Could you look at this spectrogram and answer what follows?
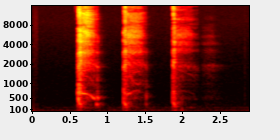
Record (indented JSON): {
  "three_cough_length": "2.9 s",
  "three_cough_amplitude": 6513,
  "three_cough_signal_mean_std_ratio": 0.33,
  "survey_phase": "beta (2021-08-13 to 2022-03-07)",
  "age": "18-44",
  "gender": "Female",
  "wearing_mask": "No",
  "symptom_none": true,
  "smoker_status": "Never smoked",
  "respiratory_condition_asthma": true,
  "respiratory_condition_other": false,
  "recruitment_source": "Test and Trace",
  "submission_delay": "2 days",
  "covid_test_result": "Negative",
  "covid_test_method": "RT-qPCR"
}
